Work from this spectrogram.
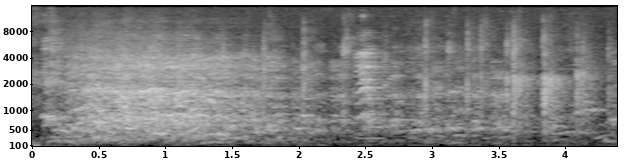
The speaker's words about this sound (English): Someone had the right idea, and that was to clap me off.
